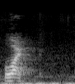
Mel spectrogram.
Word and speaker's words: what: যেমন আমি সংক্ষেপে বলি এটা সঠিক উচ্চারণটা কি হবে, এটা হবে ওয়ার্ড, অর্থাৎ হটা উচ্চারণ হবে না, এটা উচ্চারণ হবে না, ডিরেক্টলি আপনার উচ্চারণ হবে ওয়াট।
